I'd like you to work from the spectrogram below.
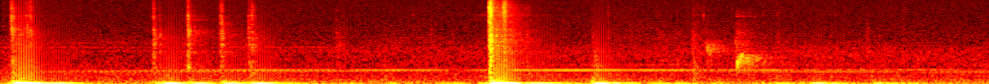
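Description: Typing on a computer keyboard: irregular bursts of crisp key clicks, clustered in a few quick runs with gaps between, over a faint steady hum.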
